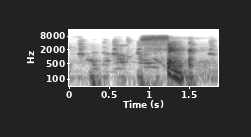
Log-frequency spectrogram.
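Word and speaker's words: cinq: say five in French sink you guys got that right sink and it's spell c i n q s six how do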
